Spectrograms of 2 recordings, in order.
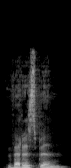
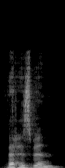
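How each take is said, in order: No difference in how they are said.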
